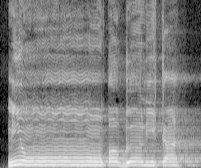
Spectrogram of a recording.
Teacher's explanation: ba sukun yang mati asli di tengah kalimat, jangan lupa dipantulkan qalqalah sugro.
